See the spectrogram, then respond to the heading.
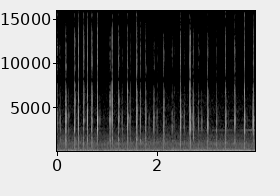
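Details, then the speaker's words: Bolens string trimmer that won't start, carburetor metering diaphragm flexed by hand: dry irregular crackling and crinkling, diaphragm stiff instead of soft, cannot work the rocker arm; needs replacing. "And as you just heard, it is not soft and flexible, but instead it's quite stiff, which means it won't be able to move like it should to work the rocker arm that's underneath it."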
